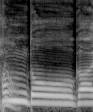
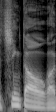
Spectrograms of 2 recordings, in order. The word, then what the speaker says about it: 칭다오: 청도가 이제 우리 발음이고, 예. 중국식 발음이 이제 칭다오가 되는 거죠.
